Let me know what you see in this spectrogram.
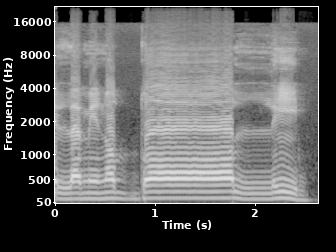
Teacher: ضاد مستعلیہ ہے، پر پڑھا جائے گا اور یہاں پر مد لازم ہے۔ حروف مدہ کے بعد جب بھی ساکن یا مشدد حرف آتا ہے تو مد لازم لگتی ہے، 5 الف کے برابر کھینچ کر پڑھیں گے۔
